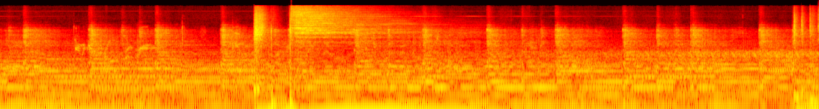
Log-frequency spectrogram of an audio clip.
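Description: Instrumental psychedelic stoner rock from a band of two electric guitars, bass and drums. Fuzzed guitars and bass hold sustained chords over a steady beat of about two drum hits a second. A louder burst of drums and cymbals comes about three and a half seconds in.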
